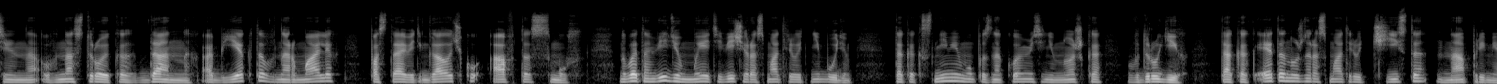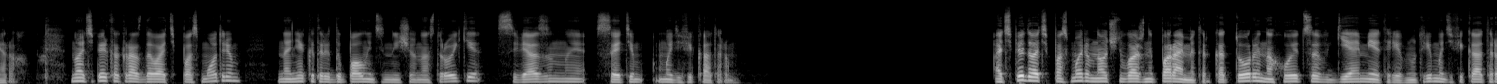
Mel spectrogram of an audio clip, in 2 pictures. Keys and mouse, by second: 1.4 click, 2.6 click, 5.3 click, 6.5 click, 7.5 click.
